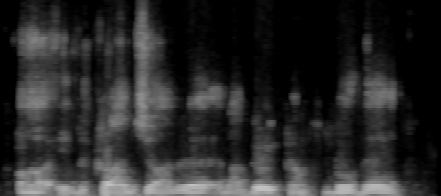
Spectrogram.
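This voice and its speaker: A man with a South African accent speaks in a dark, mellow tone that is somewhat breathy. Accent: South African (Afrikaans) English. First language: Afrikaans. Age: 60s. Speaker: crime novelist. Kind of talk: interview. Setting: live online interview. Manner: halting, with frequent repetitions.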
